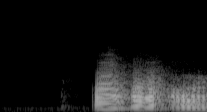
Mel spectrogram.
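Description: Solo tuba: after a faint breath about a second in, two loud notes are played, then a lower note is held past the end, ringing in the hall's reverberation.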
